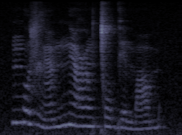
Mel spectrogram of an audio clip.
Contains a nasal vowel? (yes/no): yes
